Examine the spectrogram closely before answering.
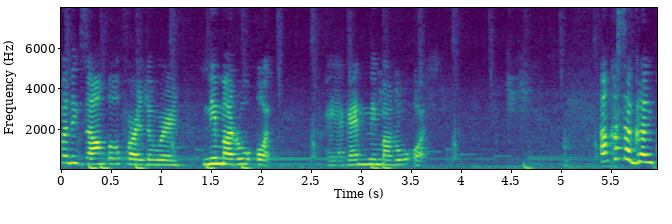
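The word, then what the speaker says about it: numaruot: So it's not S, but T. Okay, T. So we have N, U, M, A, R, U, O, T. Nimaruot. Okay, again, nimaruot.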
